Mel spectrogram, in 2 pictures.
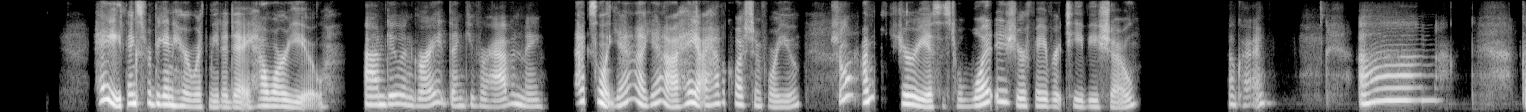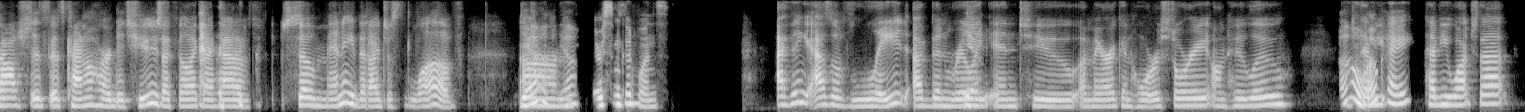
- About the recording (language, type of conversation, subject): English, podcast, How do certain TV shows leave a lasting impact on us and shape our interests?
- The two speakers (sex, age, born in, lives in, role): female, 20-24, United States, United States, guest; female, 45-49, United States, United States, host
- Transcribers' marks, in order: other background noise; laugh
